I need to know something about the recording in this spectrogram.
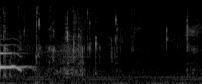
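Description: Tail of a cat's meow sound effect: a held call that stops about a third of a second in. After it come a few faint clicks over a low steady hum.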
